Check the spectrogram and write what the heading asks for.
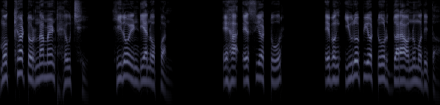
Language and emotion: Odia, neutral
